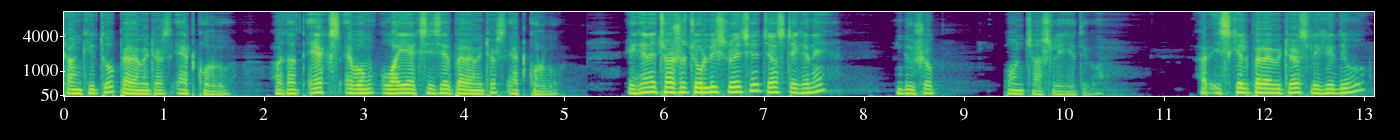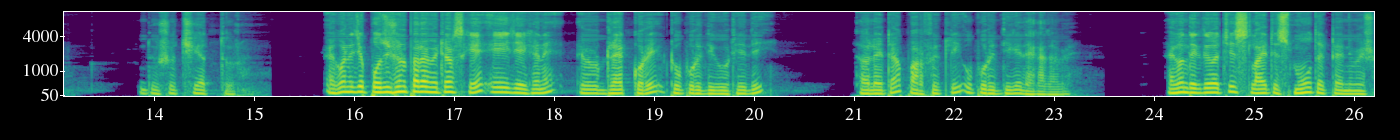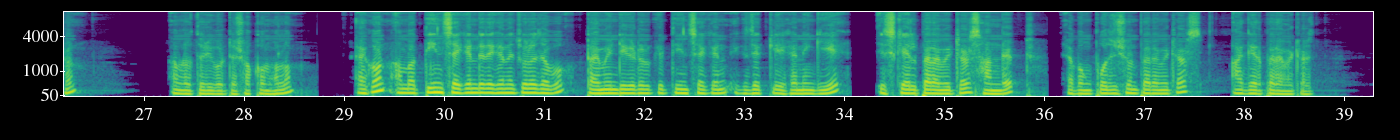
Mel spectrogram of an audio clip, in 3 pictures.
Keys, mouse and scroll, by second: 6.3 click, 11.4 click, 15.1 ctrl+z, 16.3 click, 16.5-26.7 drag, 29.3-34.3 drag, 34.5 click, 38.8 click.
